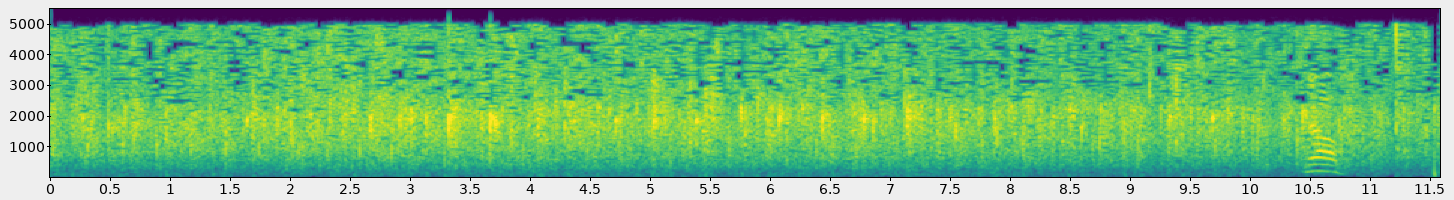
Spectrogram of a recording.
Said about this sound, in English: And we just one more round of applause for our speakers. Thank you, guys.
